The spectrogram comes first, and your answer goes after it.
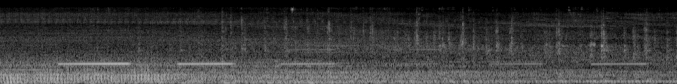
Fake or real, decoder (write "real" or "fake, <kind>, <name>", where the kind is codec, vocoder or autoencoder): real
